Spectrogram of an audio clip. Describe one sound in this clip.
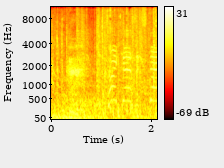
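A man shouts urgently over the noise.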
